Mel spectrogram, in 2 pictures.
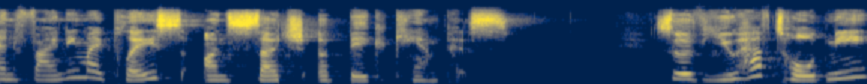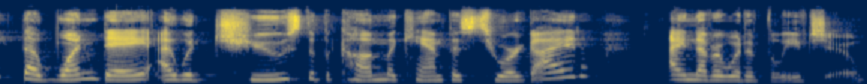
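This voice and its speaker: This woman has a high pitch and a Chinese accent. She talks at a fairly slow pace. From China, Beijing. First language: Mandarin Chinese. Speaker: graduating student speaker. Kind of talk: commencement speech.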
